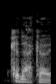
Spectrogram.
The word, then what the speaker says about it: Kineko: what is kco or is that how you pronounce it kco keko yeah okay okay so what is keko yeah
